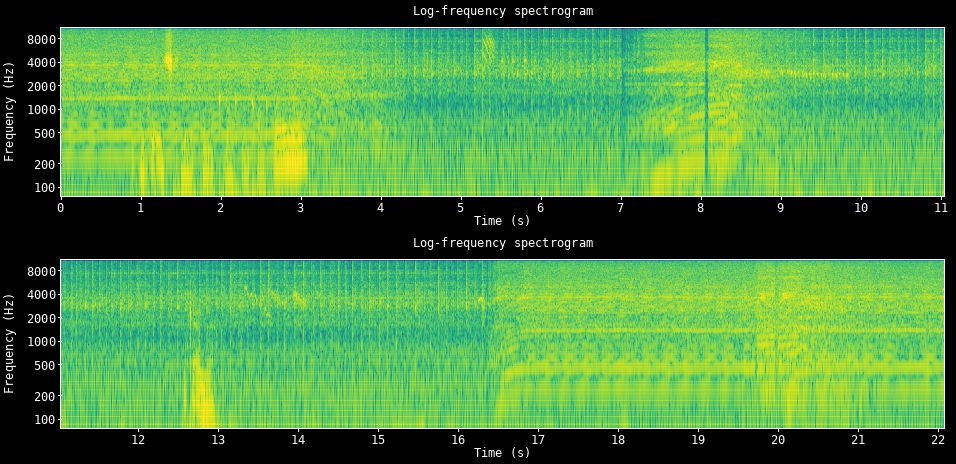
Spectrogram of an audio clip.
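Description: A chainsaw revs up and down sharply.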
